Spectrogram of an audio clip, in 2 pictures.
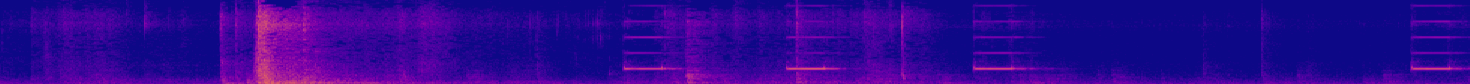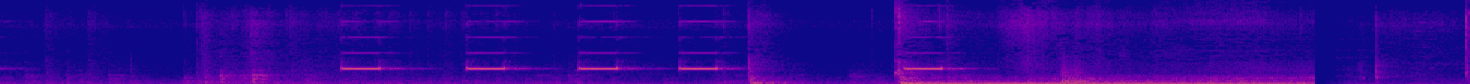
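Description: Consul microwave oven: the door is shut with a thud about a second in, then the keypad gives a string of about eight short beeps as the power and time are set. Near the end the oven starts up and runs with a steady low hum for about two seconds before it cuts off.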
